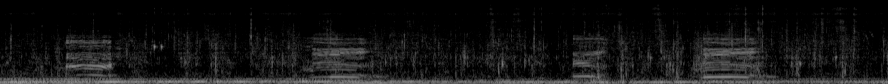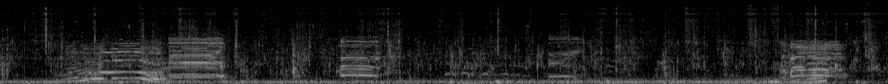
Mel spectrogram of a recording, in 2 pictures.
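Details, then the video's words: Cows passing through water in rice fields, giving short harmonic moos that come in bursts, a few overlapping, around one to two seconds apart, over a steady low rumble and faint splashing. "Funny Cow Sounds Passing Water in Rice Fields"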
